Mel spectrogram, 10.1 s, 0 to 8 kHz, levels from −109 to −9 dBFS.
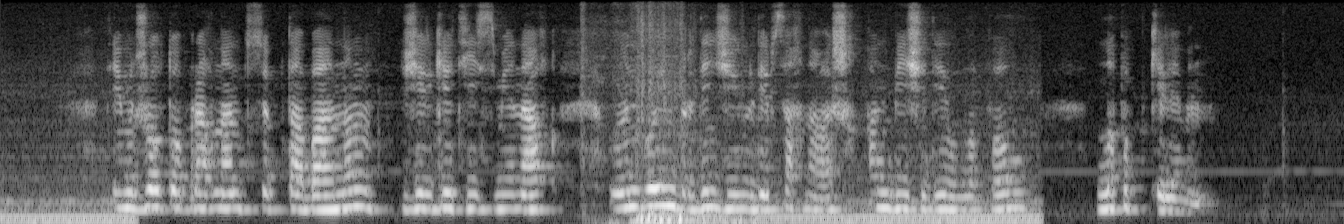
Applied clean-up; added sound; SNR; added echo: none; Idling / Engine starting / Car; 7 dB; none.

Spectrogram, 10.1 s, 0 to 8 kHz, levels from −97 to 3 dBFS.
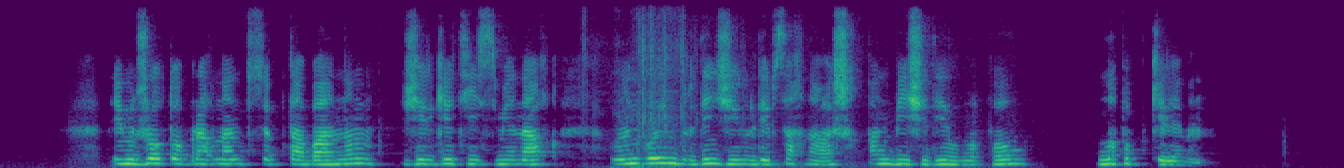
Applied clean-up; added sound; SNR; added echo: neural mask model DeepFilterNet 3.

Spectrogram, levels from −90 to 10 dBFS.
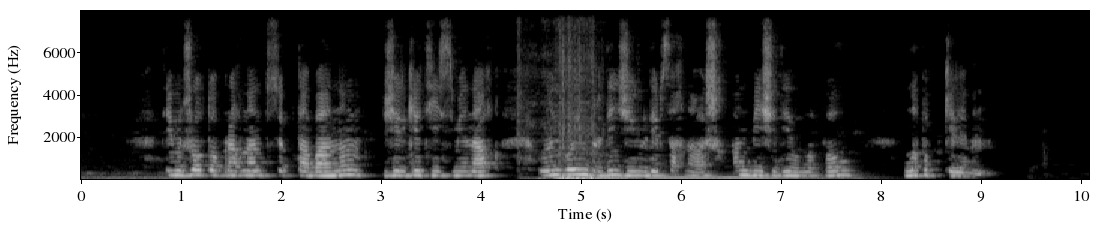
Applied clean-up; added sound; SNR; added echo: classical method log-MMSE.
